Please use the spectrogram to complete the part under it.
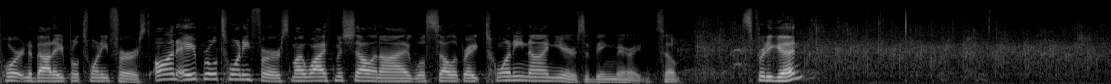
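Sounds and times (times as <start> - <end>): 
speech: 0.0 - 8.2
applause from a sizable audience: 6.9 - 11.1.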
